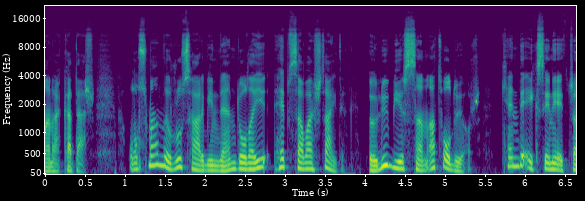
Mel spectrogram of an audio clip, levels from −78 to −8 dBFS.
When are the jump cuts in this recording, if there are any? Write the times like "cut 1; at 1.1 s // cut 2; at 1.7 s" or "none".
cut 1; at 0.9 s // cut 2; at 3.9 s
